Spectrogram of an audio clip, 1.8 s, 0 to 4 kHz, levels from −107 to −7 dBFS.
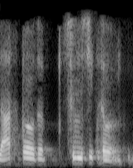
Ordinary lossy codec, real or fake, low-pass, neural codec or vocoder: MP3, 32 kbps; fake; 3.6 kHz; codec, 24 kHz, 1.2 kbps, DualCodec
